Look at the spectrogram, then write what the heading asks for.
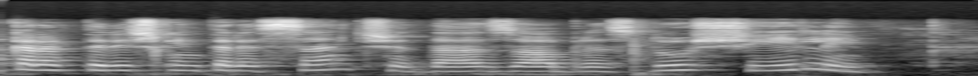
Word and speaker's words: Schiele: Se escreve Schiele, mas se lê Chile.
